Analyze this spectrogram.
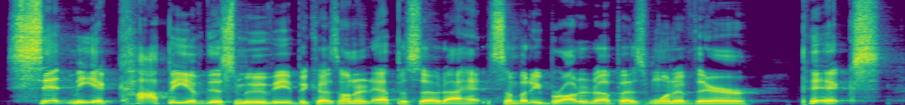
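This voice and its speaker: A man's voice: deep voice, animated, a little fast, a bit bright. A man hosting his own podcast, chatting casually and easily about movies with a co-host. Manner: easygoing, loose, chatty. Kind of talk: casual chat.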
